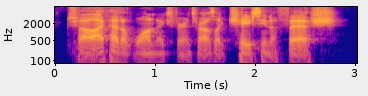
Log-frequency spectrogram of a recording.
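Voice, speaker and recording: This man talks fairly quickly, and the background is quiet. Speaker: golf YouTuber and golfer; golf YouTuber. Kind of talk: casual chat. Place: studio. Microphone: studio mic.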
